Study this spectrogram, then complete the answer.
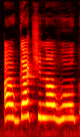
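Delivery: loud, high heroic shout; shouting challenge. Acted. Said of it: "He flew onto the ship and shouted".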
